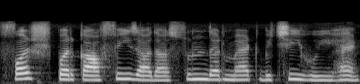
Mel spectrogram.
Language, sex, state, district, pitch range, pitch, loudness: Hindi, female, Himachal Pradesh, Shimla, 205-240 Hz, 210 Hz, -16 LUFS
